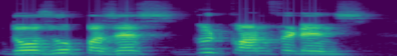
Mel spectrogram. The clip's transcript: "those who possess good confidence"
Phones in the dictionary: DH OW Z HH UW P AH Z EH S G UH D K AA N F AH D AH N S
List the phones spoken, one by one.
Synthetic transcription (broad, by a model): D OW Z HH UW P AH Z EH S G UH D K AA N F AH D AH N S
